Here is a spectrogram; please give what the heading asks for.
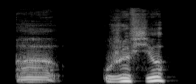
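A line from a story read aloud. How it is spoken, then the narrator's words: Disappointed exhale. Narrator (Russian): Будто бы разочарованно выдохнул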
